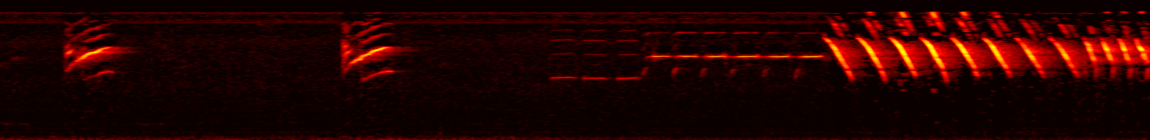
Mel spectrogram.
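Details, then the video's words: Singing canary in training, with two separate upswept phrases, a run of short level whistles, then a fast accelerating series of loud downslurred notes. "طائر الكناري يغرد بصوت ناري canary singing training"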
